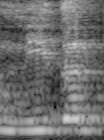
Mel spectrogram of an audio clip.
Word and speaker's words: neither: ऐसे ही इसको हम नाइदर भी प्रोनाउंशिएट करते हैं और नीदर भी प्रोनाउंसिएशन इसका किया जा सकता है।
